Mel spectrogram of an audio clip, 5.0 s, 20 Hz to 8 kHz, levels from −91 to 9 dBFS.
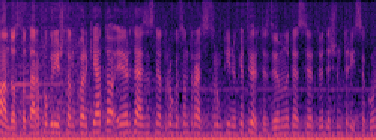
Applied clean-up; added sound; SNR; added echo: none; Engine; -2 dB; none.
